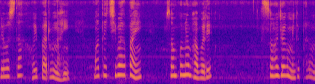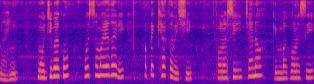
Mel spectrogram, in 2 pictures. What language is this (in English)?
Odia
